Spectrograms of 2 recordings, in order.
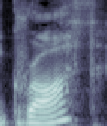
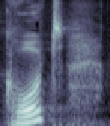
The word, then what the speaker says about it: Groth: We just recently learned on an episode that we have been pronouncing your name wrong all of these years. The term that we're familiar with would be Groth 16, a very important proving system that's used by many projects. But we just learned that it's actually pronounced Groth and maybe even like Groth 16.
